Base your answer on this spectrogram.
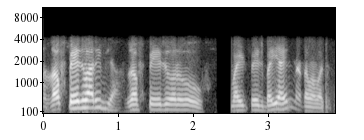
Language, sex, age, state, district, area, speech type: Sindhi, male, 18-30, Delhi, South Delhi, urban, conversation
